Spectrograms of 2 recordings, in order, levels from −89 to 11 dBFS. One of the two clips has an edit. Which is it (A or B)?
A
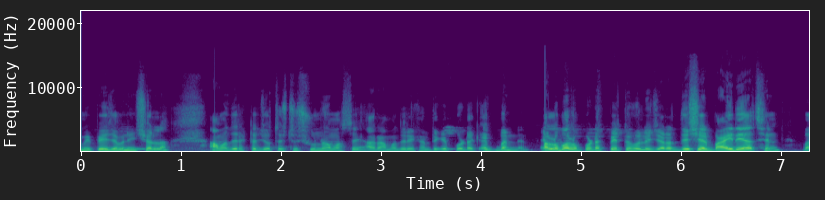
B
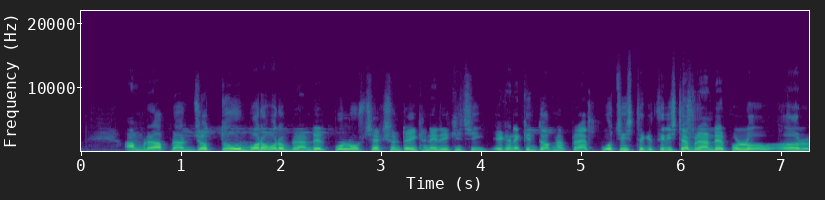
A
